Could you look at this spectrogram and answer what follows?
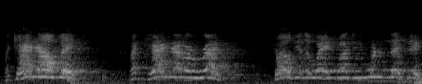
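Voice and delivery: anguished man shouting his obsession; desperate yell. Acted. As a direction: cry it out at the top of his voice. Judd's desperate outburst.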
